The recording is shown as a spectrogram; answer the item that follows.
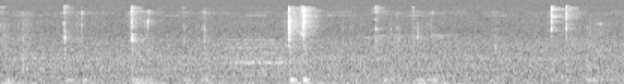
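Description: Faint computer keyboard keystrokes and mouse clicks, a handful of short, scattered clicks over near silence.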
